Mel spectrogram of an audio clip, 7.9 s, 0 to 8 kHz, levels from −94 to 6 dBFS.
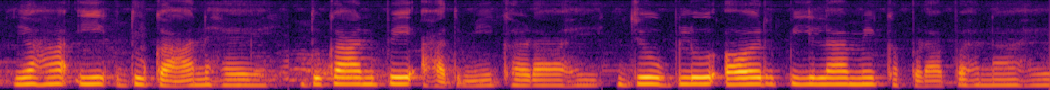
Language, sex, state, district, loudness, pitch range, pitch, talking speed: Hindi, female, Bihar, Saran, -17 LUFS, 175-215 Hz, 210 Hz, 130 wpm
